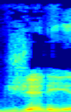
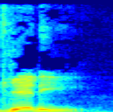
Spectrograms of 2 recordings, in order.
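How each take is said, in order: First: The word starts with a soft J sound. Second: The word starts with a hard G sound. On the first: The speaker calls it wrong. "he said jitty instead of giddy" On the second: The speaker calls it right. "It's a hard G sound"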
